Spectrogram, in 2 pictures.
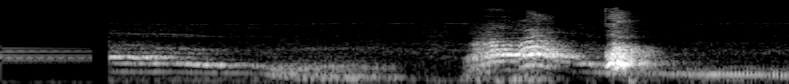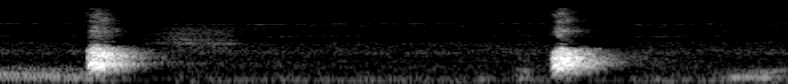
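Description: Small white spitz-type dog barking in short, sharp single barks, about four of them spaced out over several seconds, after a drawn-out falling cry near the start.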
